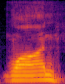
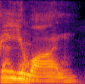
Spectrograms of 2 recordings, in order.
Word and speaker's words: yuan: is that how you say it no uh juan juan you saint juan i think it's juan yeah juan and not u.s dollars see how they see what the pronunciation is yuan uh and not us dollars for selling oil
